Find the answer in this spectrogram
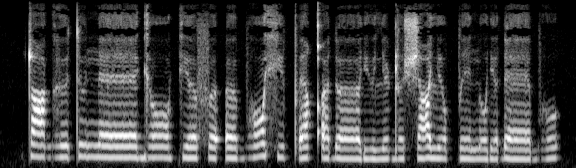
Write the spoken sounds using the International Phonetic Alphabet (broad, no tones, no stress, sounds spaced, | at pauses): ʈ ɑ ɡʱ ø t ʉ n ɛː ɡʲ ɔː kʲ œ f œ ʔ œ bʱ ɔ xʲ ø pʼ ɛ qʼ ʉ ɗ œː ɾʲ ʉ lʲ œ ɖ œ ʃ ɑ lʲ ɔ p e n o ɾʲ œ ɗ ɛː bʱ o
